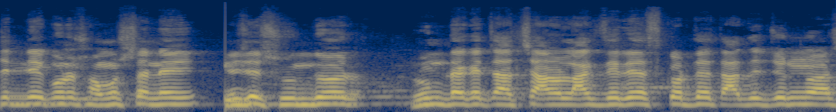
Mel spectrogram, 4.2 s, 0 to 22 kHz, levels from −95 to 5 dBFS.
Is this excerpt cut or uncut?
cut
